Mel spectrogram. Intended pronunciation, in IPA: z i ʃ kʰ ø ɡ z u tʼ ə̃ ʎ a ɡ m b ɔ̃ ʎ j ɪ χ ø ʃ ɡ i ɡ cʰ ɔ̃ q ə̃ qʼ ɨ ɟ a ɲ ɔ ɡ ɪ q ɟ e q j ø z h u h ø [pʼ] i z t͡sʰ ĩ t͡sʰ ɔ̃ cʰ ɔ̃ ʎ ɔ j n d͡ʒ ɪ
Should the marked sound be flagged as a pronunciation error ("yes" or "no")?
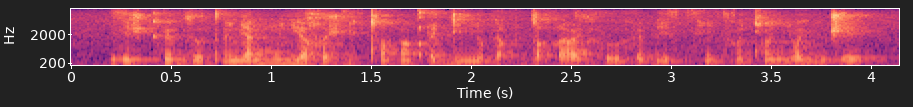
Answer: yes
